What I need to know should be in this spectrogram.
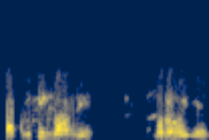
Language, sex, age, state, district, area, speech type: Odia, male, 45-60, Odisha, Nuapada, urban, conversation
